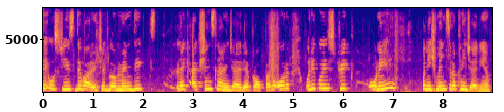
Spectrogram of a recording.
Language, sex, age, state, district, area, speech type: Dogri, female, 18-30, Jammu and Kashmir, Jammu, rural, spontaneous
